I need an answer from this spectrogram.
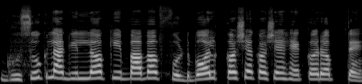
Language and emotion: Goan Konkani, neutral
